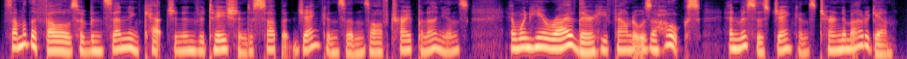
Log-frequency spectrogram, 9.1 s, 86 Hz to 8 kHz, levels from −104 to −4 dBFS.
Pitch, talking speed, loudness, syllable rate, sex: 185 Hz, 240 wpm, -19 LUFS, 6.1 syllables/s, female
